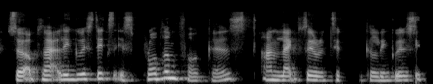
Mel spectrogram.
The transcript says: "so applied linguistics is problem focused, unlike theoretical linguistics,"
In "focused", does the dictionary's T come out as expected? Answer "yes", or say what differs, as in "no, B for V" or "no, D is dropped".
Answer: yes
